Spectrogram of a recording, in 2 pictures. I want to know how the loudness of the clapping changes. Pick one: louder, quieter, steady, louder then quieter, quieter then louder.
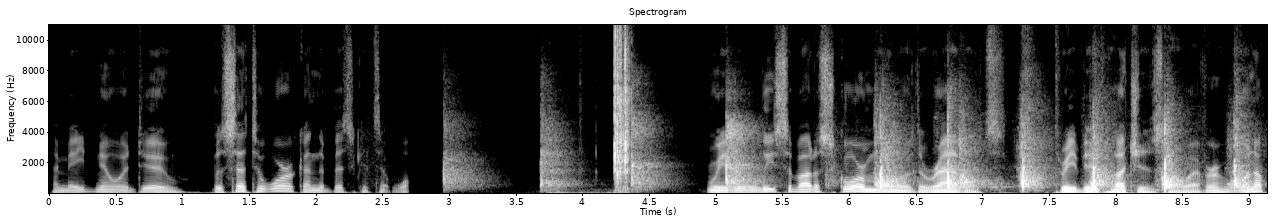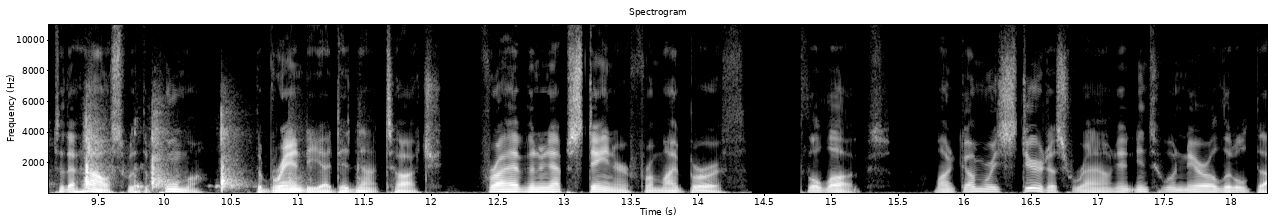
louder then quieter.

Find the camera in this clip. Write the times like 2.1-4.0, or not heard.
3.8-4.4.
